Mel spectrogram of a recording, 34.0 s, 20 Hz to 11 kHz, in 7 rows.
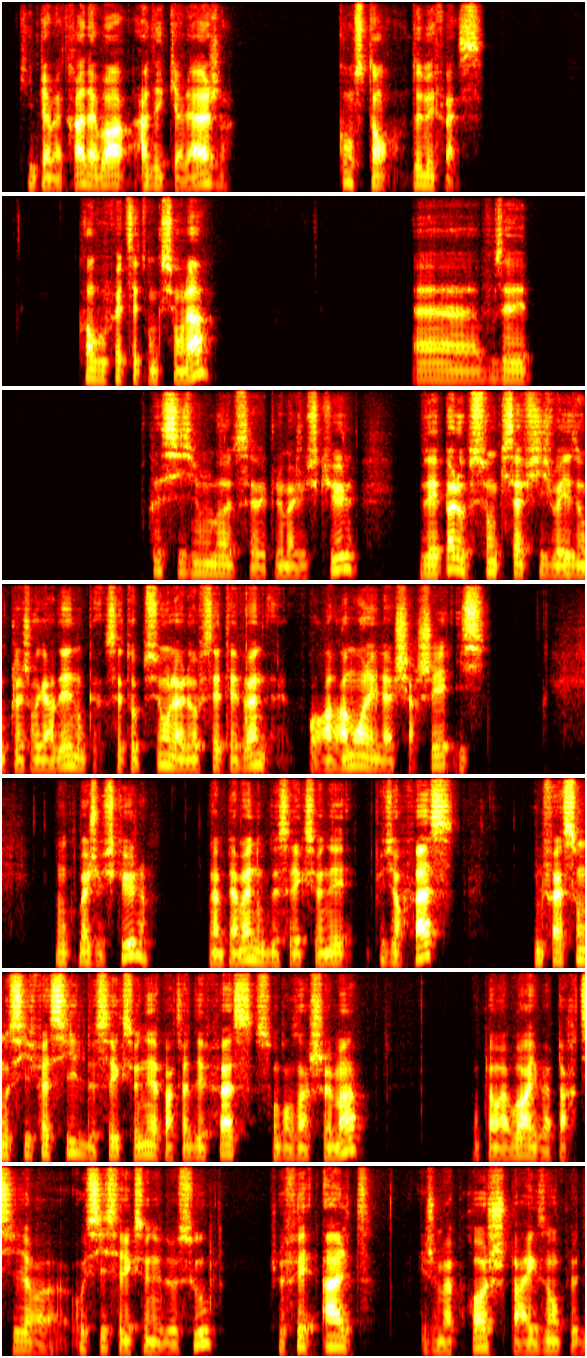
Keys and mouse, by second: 5.5-13.8 drag, 16.6 click, 19.5 click, 20.2 shift+click, 20.9 shift+click, 23.5 click, 27.8-30.9 middle drag.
